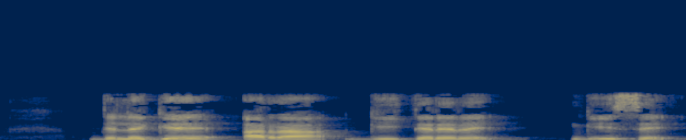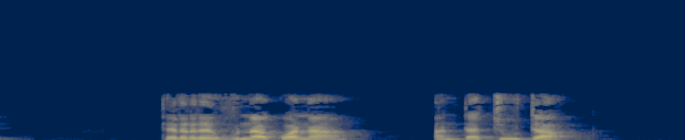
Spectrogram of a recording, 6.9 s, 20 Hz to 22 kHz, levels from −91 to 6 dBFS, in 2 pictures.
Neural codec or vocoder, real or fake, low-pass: none; real; 7.2 kHz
